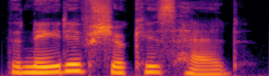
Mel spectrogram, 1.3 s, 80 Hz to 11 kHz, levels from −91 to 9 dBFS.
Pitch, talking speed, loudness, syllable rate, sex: 190 Hz, 225 wpm, -15 LUFS, 5.4 syllables/s, female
